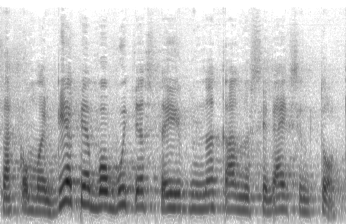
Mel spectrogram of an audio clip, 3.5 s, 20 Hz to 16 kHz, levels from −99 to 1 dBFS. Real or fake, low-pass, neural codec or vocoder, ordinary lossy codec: fake; 14.4 kHz; codec, 44.1 kHz, 7.8 kbps, Pupu-Codec; MP3, 96 kbps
